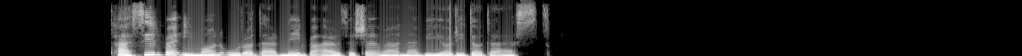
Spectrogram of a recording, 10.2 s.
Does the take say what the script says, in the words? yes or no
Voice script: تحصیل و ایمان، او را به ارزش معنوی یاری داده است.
no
